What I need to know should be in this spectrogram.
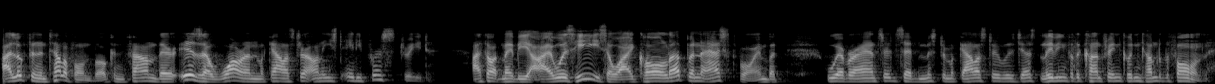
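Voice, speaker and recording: A man's voice: a little high, brisk, lightly acted. An actor playing an earnest, anxious young man with amnesia in 1940s radio style, speaking hesitantly as he explains himself. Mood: earnest, uneasy. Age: young adult. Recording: muffled old radio recording.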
